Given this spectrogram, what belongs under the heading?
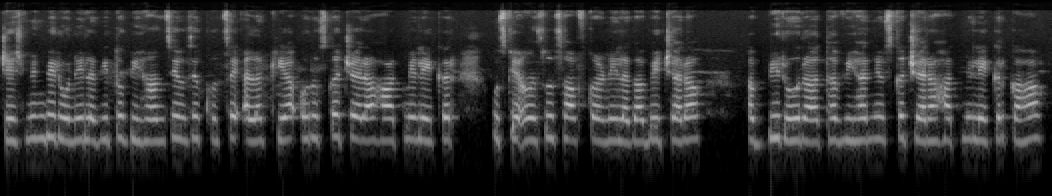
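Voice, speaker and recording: A woman narrating a romantic family story in a steady, sympathetic reading. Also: high voice, normal speed.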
